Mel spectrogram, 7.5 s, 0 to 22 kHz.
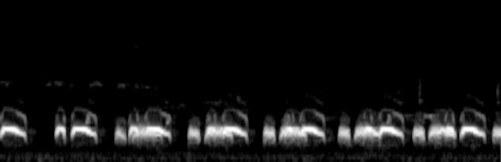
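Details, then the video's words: Spotted dove cooing: a fast run of low, rounded coos in short bursts, some doubled, repeated roughly once a second with no other sounds. "Cu gáy 67 : Hai Bổi Thổ"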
